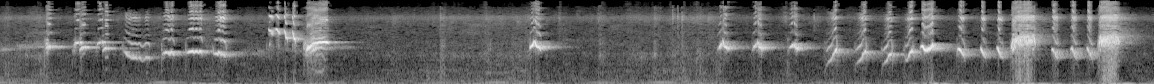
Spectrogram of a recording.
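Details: Neighbour's caged greater green leafbird in morning song: varied whistled and slurred phrases, a sharp squeaky burst, then a fast sequence of descending whistled notes.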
